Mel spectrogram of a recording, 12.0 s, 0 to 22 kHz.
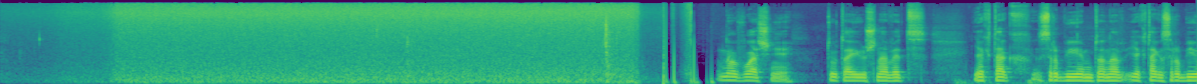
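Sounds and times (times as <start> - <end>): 
tape deck amplifier hiss at maximum volume: 0.0 - 7.2
sharp clicks and thumps: 6.0 - 7.2
speech: 7.2 - 11.9.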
